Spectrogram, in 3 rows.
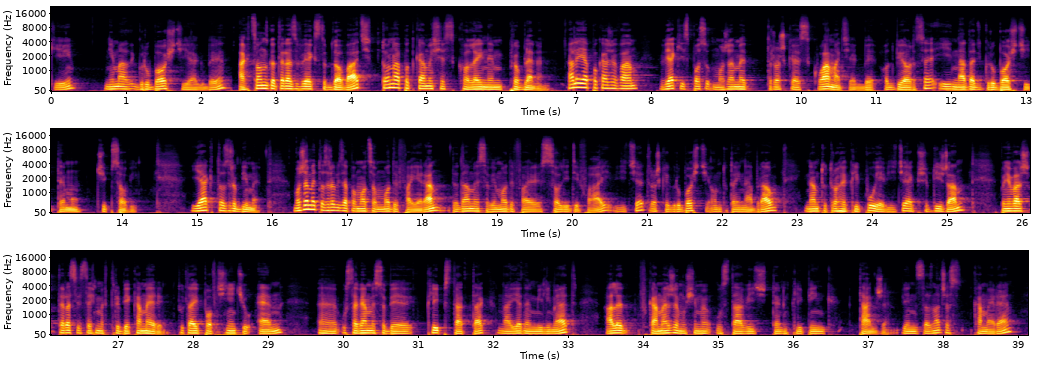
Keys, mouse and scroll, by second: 2.4 scroll up 1, 4.3 middle click, 16.2 click, 20.3 middle click, 21.0-21.5 scroll up 4, 21.5-22.5 scroll down 2, 22.5 scroll down 2, 22.9-23.6 scroll up 5, 23.6 scroll down 1, 24.1-24.6 scroll up 1, 24.6 scroll down 1, 28.2 n, 30.9 click, 34.0 n, 37.9 click.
